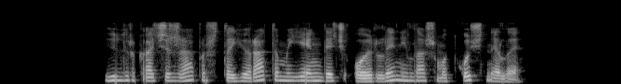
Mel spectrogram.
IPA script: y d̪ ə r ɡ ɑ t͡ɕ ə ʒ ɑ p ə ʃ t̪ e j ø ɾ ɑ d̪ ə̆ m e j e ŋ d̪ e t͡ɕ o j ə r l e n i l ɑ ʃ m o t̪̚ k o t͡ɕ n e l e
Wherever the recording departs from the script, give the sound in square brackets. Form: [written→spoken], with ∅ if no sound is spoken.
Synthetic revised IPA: y d̪ ə r [ɡ→k] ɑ t͡ɕ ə ʒ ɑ p ə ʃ t̪ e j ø ɾ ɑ [d̪→t̪] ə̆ m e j e ŋ d̪ e t͡ɕ o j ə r l e n i l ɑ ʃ m o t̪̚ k o t͡ɕ n e l e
